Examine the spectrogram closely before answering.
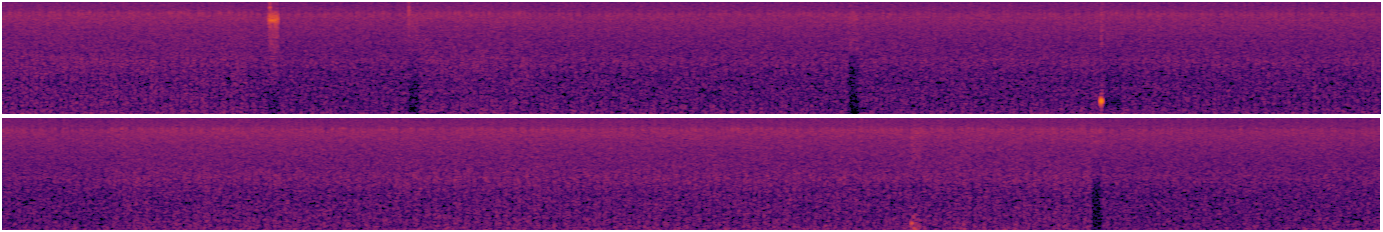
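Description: A paintbrush brushes and dabs softly on paper.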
